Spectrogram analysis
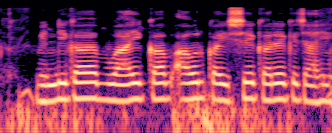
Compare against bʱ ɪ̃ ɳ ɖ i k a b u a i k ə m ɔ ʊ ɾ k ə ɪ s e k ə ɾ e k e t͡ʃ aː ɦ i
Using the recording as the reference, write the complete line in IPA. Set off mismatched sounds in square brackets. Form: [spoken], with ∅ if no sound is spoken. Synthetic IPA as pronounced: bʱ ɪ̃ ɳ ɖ i k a b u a i k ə [b] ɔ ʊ ɾ k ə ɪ s e k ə ɾ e k e t͡ʃ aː ɦ i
